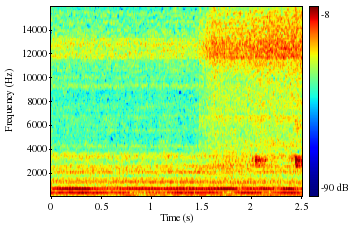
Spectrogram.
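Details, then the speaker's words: Bias-tape cutting machine with a newly fitted belt, running with a steady mid-pitched whine, higher overtone and faint squeaks from lack of lubrication; fixed by dripping oil in while running. "isso aqui galera significa El tá apresentando lubrificação e é necessário que a gente faça essa lubrificação na máquina"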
